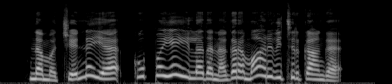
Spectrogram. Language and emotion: Tamil, happy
